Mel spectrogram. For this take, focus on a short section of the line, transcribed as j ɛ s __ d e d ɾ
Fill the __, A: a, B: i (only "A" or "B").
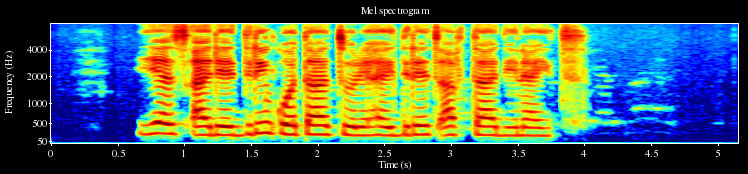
A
